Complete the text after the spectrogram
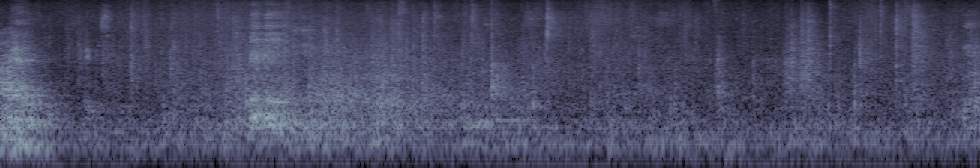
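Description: A congregation murmurs and shuffles softly in a large hall.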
